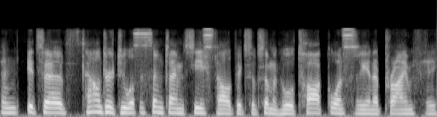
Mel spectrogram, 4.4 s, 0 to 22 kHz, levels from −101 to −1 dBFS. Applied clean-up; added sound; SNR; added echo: neural diffusion model UNIVERSE++.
